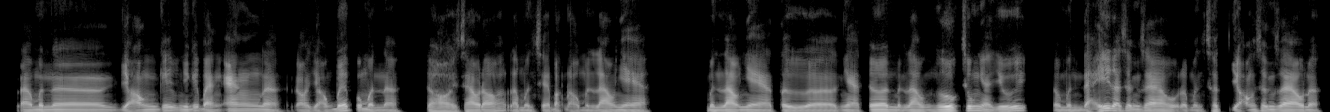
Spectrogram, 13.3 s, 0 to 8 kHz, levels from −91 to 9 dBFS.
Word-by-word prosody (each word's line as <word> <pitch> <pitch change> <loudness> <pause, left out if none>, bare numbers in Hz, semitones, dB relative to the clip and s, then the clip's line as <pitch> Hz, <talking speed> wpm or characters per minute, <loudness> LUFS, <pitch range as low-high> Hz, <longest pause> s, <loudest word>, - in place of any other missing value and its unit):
là 95 0 -1
mình, 100 0 -1
à, 100 -1 +1
dọn 95 +4 -1
cái 130 +1 0
những 105 -4 -2
cái 130 - -2
bàn 90 -6 -1
ăn 115 -1 0
nè, 100 -5 0 0.2
rồi 85 -1 -4
dọn 85 +4 -5
bếp 140 +4 +4
của 125 - -2
mình 90 -8 -2
nè, 85 -1 -4 0.3
rồi 90 -2 -1
sau 95 +3 0
đó 100 +8 0
là 90 - -4
mình 80 -3 -5
sẽ 85 +2 -4
bắt - - -7
đầu 85 -2 -7
mình 80 -1 -8
lau 90 +2 0
nhà, 85 -3 -2 0.6
mình 90 -1 -1
lau 95 0 +4
nhà 90 -4 0
từ, 85 -1 0
à, 80 -1 +1
nhà 85 -2 -1
trên 105 -2 +5
mình 85 0 -4
lau 95 0 +1
ngược 100 +4 +8
xuống 145 0 +3
nhà 130 - +1
dưới, 105 +11 +2 0.3
rồi 90 - -3
mình 85 -1 -4
đẩy 90 - +3
ra 145 - +4
sân 115 -4 -2
sau, 110 -3 +1
rồi - - -4
mình 85 -1 -9
xịt - - -4
dọn 100 - -3
sân 105 -1 -1
sau 105 -3 +4
nè. 95 -2 -1
95 Hz, 240 wpm, -24 LUFS, 85-105 Hz, 0.6 s, ngược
